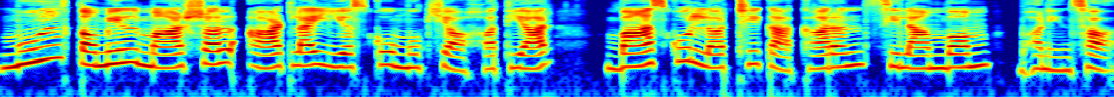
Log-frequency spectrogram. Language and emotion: Nepali, neutral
